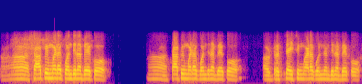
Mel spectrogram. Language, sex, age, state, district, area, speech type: Kannada, male, 30-45, Karnataka, Mysore, rural, conversation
